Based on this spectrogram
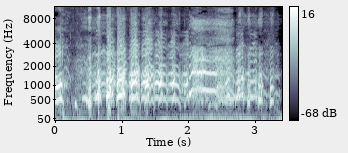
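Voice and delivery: howling with laughter; loud burst of laughter. Real, not acted. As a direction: crack up loudly.

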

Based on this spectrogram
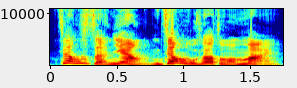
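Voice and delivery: hammed-up angry shopkeeper; imitating an angry shopkeeper. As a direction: snap at the customer like a rude shop owner. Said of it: "他就说".

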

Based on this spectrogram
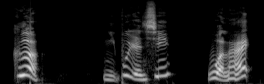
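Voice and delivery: high, loud, determined outburst; 愤然高喊; fierce cry. Acted. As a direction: push him aside and take over. Angry sister steps in to kill.

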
